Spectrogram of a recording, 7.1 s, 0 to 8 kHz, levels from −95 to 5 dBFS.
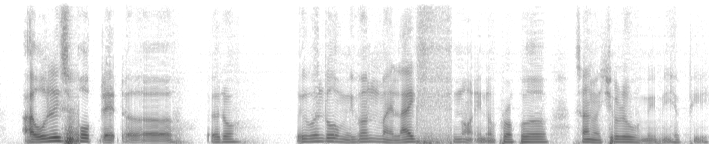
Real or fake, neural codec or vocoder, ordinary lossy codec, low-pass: fake; codec, 16 kHz, 0.8 kbps, ZipCodec; none; none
